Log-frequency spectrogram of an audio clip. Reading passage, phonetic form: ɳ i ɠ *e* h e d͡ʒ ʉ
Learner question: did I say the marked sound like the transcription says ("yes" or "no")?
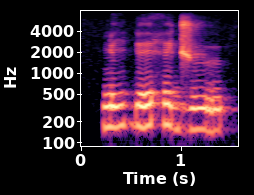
yes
